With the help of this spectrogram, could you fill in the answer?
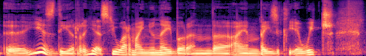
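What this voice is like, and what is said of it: Hard Eastern European accent, Grace Zabriskie. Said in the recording (Polish): “mówiącą z bardzo twardym wschodnioeuropejskim akcentem”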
